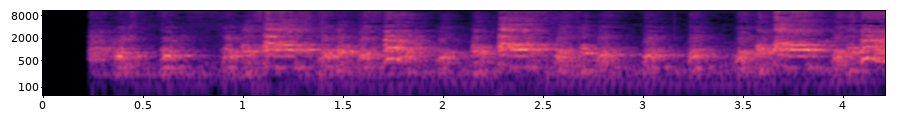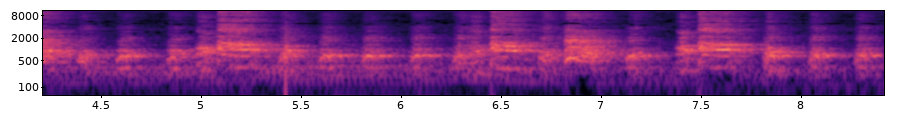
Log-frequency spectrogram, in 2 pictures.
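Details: Hen about to lay an egg, giving a steady run of loud, harsh clucks in rapid rhythmic bursts, nasal and cackling, with no pauses.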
